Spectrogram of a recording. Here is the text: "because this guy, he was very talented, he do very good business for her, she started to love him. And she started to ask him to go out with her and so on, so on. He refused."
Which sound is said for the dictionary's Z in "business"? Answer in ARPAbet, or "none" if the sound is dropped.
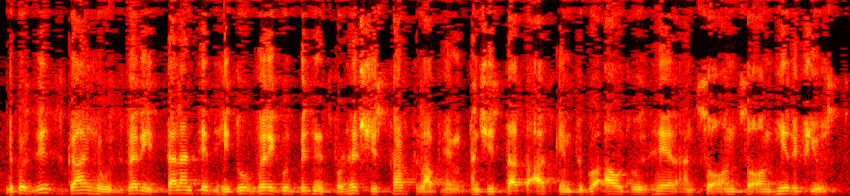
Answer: Z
